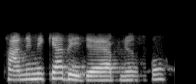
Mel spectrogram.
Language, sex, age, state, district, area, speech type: Hindi, female, 18-30, Rajasthan, Jaipur, urban, conversation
